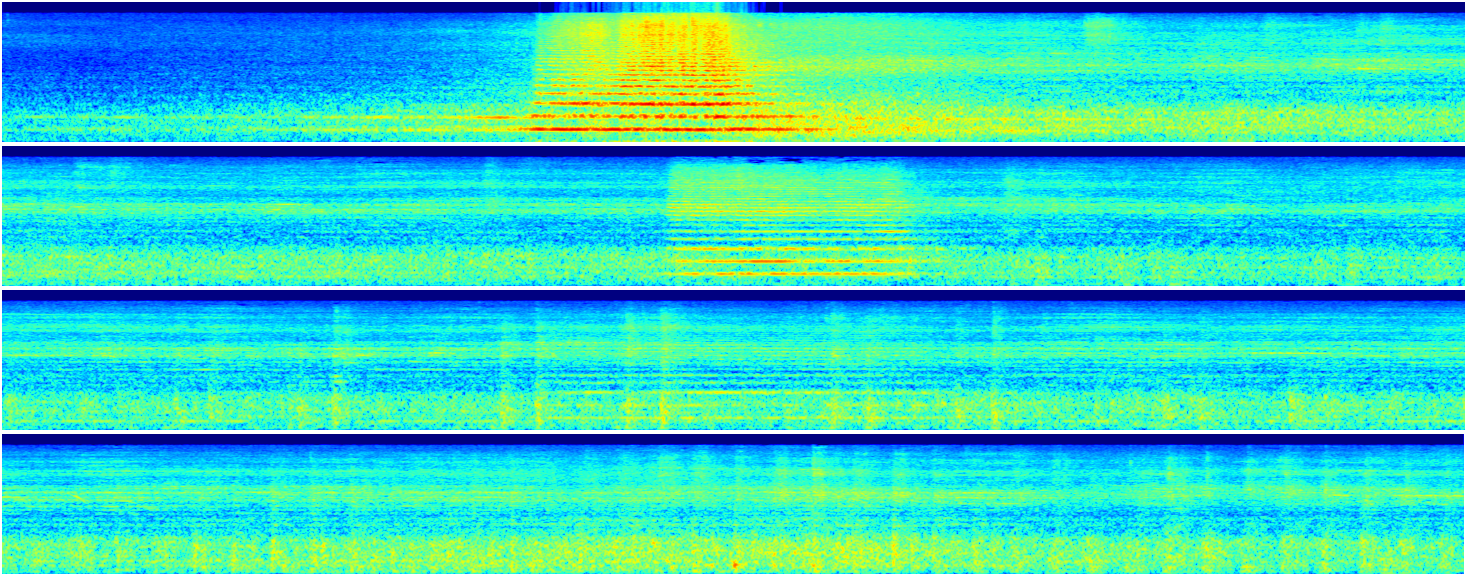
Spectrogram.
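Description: Train horn sounding three times: a long, loud blast, a shorter one about eight seconds later, and a fainter third. Then the rising rumble and clickety-clack of an express train passing close on the adjacent track.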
